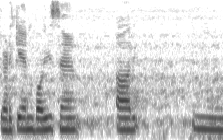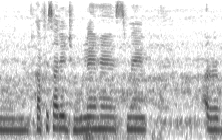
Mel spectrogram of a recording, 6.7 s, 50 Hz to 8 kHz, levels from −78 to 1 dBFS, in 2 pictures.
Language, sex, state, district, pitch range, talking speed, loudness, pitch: Hindi, female, Bihar, Bhagalpur, 200-240 Hz, 115 wpm, -25 LUFS, 210 Hz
